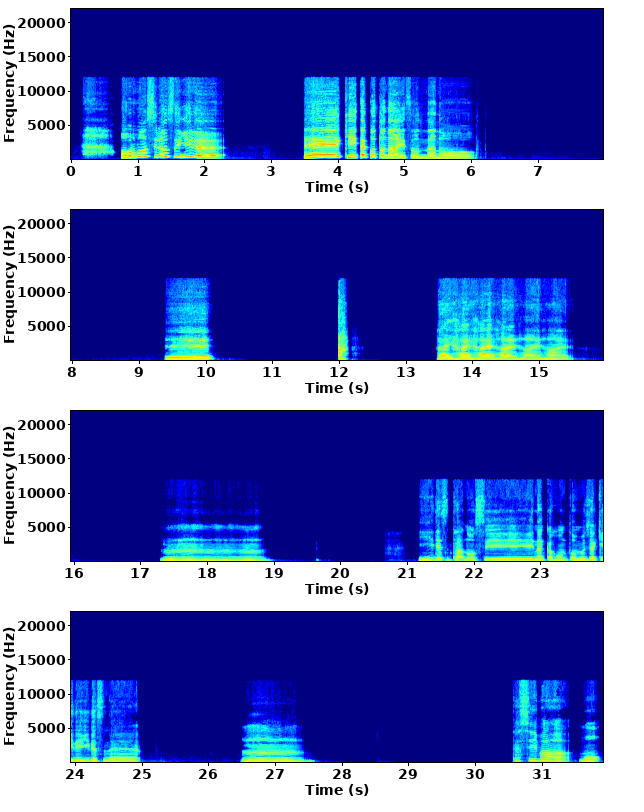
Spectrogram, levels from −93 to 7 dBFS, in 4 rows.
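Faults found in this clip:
Crude rate conversion, 0.0 to 14.5 s. Gritty, inharmonic fizz riding on louder and brighter speech, roughly 25 dB below it. Likely resampler repeating samples without filtering. Pattern fits a 44.1 kHz to 48 kHz conversion, producing shifted, inharmonic copies of the speech.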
